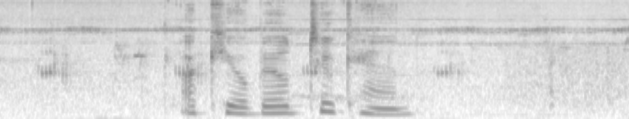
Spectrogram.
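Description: A toucan calls with loud, croaking yelps.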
